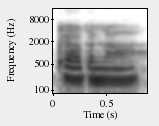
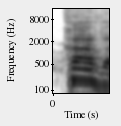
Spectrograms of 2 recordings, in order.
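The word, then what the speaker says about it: Kava: drinking beer and it's called um not Cabana. I'm saying it wrong, but they're making drinks of it. Cava.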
